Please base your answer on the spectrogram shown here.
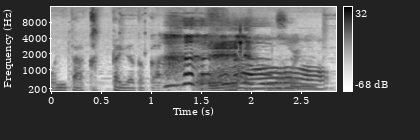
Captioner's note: chuckles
